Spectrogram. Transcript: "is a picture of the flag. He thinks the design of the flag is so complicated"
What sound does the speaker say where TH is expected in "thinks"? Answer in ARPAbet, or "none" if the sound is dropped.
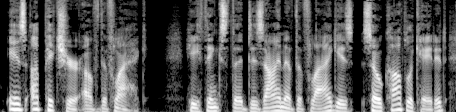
TH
